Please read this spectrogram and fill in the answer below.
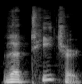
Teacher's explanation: The teacher 长元音嘴角往后咧，我写的是美式发音，那是一个长元音 e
